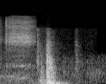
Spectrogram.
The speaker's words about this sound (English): Please, I beg you. Won't you shut the door? The rain's beating in.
